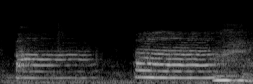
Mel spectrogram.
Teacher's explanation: The first tone is a very flat sound and you don't need to move at all, and you can make the sound as long as you want, as long as you can hold your breath.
